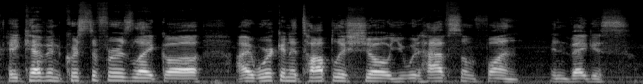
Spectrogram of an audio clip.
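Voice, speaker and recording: Teasing man with a raised pitch. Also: steady tone, unhurried. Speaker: stock YouTuber and live stream host. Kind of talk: casual stock-market chat on a live stream.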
